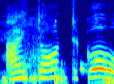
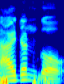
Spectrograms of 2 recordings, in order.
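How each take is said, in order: First: The t in don't is strongly pronounced. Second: The t in don't is soft, nearly silent. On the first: The speaker calls it wrong. "এভাবে যদি বলেন তাহলে আপনার একটু unnatural শোনায়" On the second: The speaker calls it right. "এই টিটাকে একটু একদম সফটলি বলবেন ... এটা ন্যাচারাল শোনাবে"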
